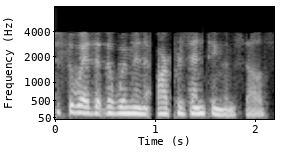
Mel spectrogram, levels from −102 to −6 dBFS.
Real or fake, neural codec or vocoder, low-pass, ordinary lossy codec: real; none; 7.2 kHz; AAC, 16 kbps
